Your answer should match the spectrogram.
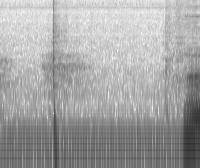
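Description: A single sharp click from tarot cards being handled, about half a second in, over quiet room tone.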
